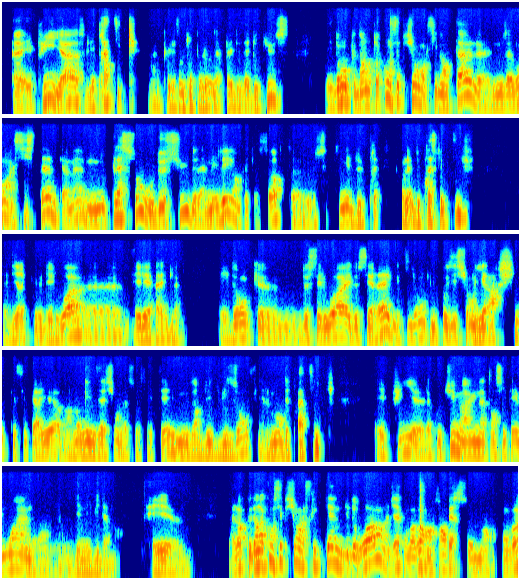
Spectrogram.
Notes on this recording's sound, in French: Enregistré sur Zoom le 12 avril 2021 dans le cadre du sémainaire "Patrimoine africain".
